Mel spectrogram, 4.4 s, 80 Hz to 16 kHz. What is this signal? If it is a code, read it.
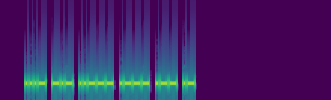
Morse code, heard as a keyed tone, about 40 wpm, 700 Hz. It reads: VK2JWA
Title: DXCC-100 Call Signs - 6 Characters - 40wpm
